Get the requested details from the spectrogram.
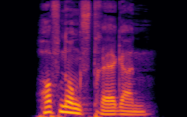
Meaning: dative plural of Hoffnungsträger
- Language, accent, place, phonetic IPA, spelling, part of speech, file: German, Germany, Berlin, [ˈhɔfnʊŋsˌtʁɛːɡɐn], Hoffnungsträgern, noun, De-Hoffnungsträgern.ogg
